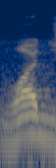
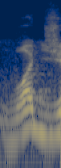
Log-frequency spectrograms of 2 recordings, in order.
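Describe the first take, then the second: No difference in how they are said.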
